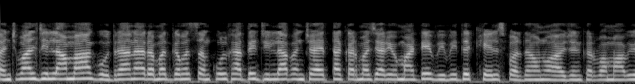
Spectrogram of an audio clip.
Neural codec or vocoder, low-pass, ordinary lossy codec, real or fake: codec, 24 kHz, 6 kbps, HILCodec; 7.2 kHz; MP3, 48 kbps; fake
